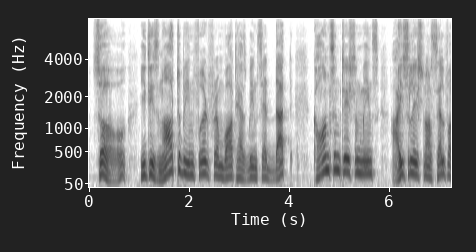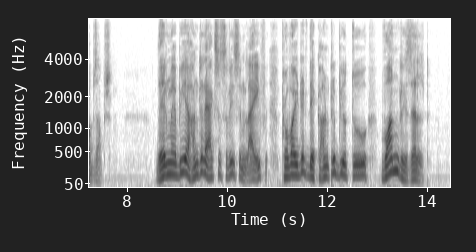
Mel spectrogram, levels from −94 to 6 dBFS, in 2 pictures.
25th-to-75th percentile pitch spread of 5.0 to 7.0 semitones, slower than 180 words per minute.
Yes: wide, 5.6 semitones; slow, 135 wpm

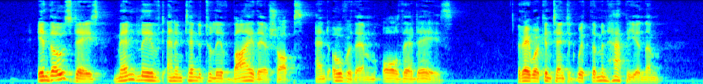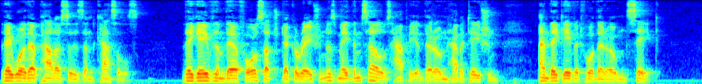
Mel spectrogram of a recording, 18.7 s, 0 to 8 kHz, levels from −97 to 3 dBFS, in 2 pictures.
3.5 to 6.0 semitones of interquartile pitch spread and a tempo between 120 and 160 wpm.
No: average, 4.4 semitones; average, 175 wpm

